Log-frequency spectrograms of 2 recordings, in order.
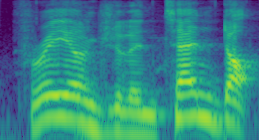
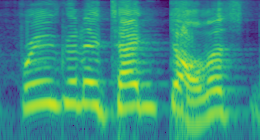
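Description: First: Said in the usual way. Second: Much higher, louder shocked question; a shocked shout at the bill; outraged disbelief. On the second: Real, not acted. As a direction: yelp at the price. Outraged at the price.

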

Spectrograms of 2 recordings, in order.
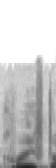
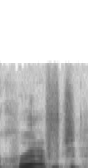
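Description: First: "Kreeft" with a long ee; first option, "Kreeft" with a drawn ee vowel; long-vowel name pronunciation. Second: "Kreft" with a short e; second option, "Kreft" with the vowel of "bed"; short-vowel name pronunciation. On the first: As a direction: say "Kreeft" to rhyme with "reefed". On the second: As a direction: say "Kreft" to rhyme with "left". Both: Shown as a demonstration. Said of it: "how to pronounce my name".

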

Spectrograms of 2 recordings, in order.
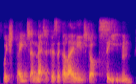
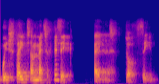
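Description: First: Said in the usual way. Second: "metaphysic" said with the final syllable dropped; syllable cut. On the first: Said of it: "amend Macbeth's line in the folio text". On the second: Shown as a demonstration. Lecturer reading the editors' trimmed Macbeth line, one syllable shorter.

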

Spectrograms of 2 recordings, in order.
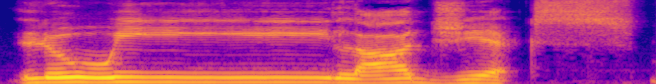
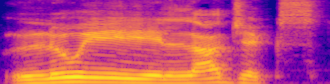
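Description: First: Sung, slow sing-song call, a bit higher; thanking the viewer again, crooned slowly; crooned name. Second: Slow, loud hype call of the name; calling out a generous viewer, drawn-out and loud; drawn-out shout-out. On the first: Repeating supporter's name, sing-song. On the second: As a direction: stretch the name out like an announcer. Hyping a supporter's name on stream. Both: Real, not acted.

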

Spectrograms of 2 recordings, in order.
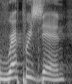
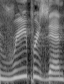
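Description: First: Said in the usual way. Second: "represent" said as REE-pree-zent, with a long ee in RE; re-present wordplay. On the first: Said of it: "The word represent is pronounced". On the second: Real, not acted. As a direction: split "represent" into re-present, to present anew. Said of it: "adding a hyphen after the letters R E".

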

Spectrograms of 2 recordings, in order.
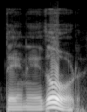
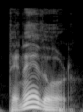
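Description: First: Tenedor slow, loud on DOR; stress on final syllable. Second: Tenedor stressed on NE; wrong middle-syllable stress. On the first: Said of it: "Sí". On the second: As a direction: hit NE in tenedor, slowly. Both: Shown as a demonstration.

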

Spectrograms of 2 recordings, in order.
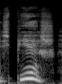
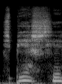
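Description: First: "śpiesz" higher and much louder, pushed out urgently; urgent hurry. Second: Said in the usual way. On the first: Acted. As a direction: snap "śpiesz" high and loud to hurry him. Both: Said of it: "mówiła żywo żona".

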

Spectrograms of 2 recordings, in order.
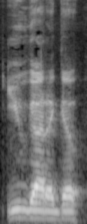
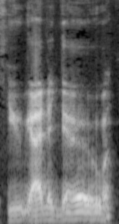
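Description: First: Said in the usual way. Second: Low, deeper take on "You gotta go."; imitating that guy. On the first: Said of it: "What does that guy do?". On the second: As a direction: mimic the guy in shorts, lower. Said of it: "that guy in the shorts".

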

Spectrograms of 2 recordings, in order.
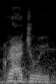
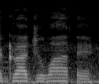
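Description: First: Graduate said as English GRAD-joo-ate; English pronunciation. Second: Graduate said Italian-style, gra-doo-AH-tay; Italian-style pronunciation. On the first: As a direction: say Graduate English-style, with silent final e. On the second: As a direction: sound the final e in Graduate as "tay". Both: Real, not acted. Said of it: "I might pronounce it wrong".

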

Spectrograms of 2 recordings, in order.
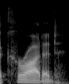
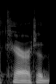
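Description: First: "carotid" stressed on the second syllable, kuh-ROT-id; corrected pronunciation. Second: "carotid" stressed on the first syllable, CARE-uh-tid; misread pronunciation. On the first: Narrator retakes medical term, "carotid" said kuh-ROT-id. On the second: Narrator misreads medical term, "carotid" said CARE-uh-tid. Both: Shown as a demonstration.

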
